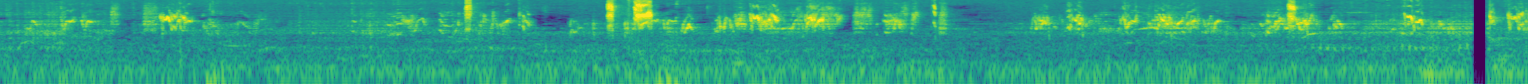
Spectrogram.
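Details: A happy budgerigar keeps up irregular chirping: quick twittering phrases and sharper single tweets, with a few louder clicks, and a sudden short dropout near the end.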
